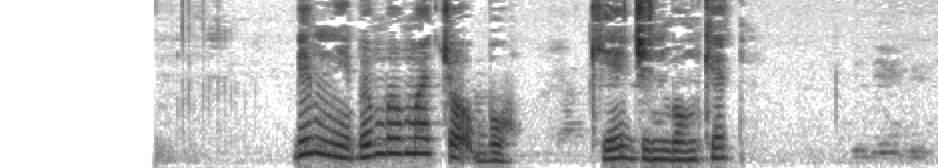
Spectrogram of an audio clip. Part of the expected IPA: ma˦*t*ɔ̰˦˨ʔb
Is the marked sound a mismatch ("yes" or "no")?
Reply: yes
